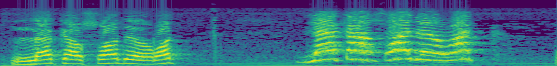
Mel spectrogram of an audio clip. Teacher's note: صاد پر پڑھتے ہیں اور دال جب ساکن آ جائے تو اس کی صفت قلقلہ ادا کی جاتی ہے. را کے اوپر زبر ہے، اس کو پر پڑھیں گے.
